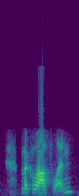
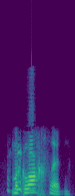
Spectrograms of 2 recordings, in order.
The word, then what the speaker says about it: McLoughlin: something funny when I pronounce it can you pronounce your last name for me one more time McLaughlin McLaughlin I think I need to get an accent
